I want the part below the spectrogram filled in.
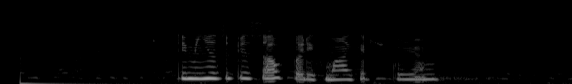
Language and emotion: Russian, sad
